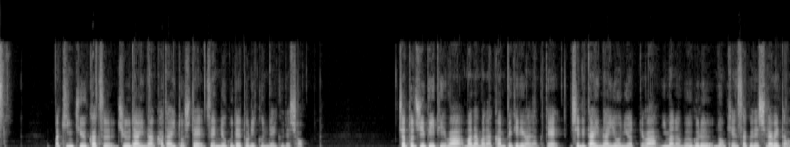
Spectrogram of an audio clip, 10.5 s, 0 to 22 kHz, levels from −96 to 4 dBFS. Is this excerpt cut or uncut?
uncut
